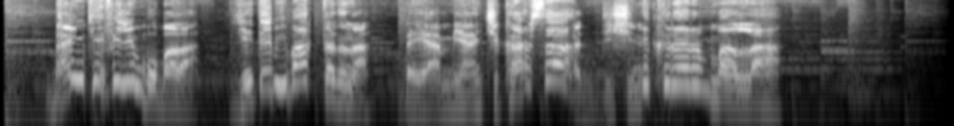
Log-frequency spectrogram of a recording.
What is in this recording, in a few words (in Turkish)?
ANIMASYON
